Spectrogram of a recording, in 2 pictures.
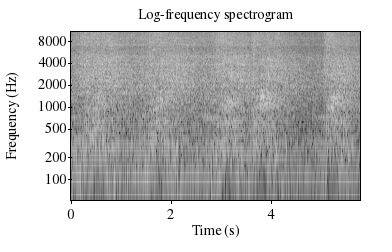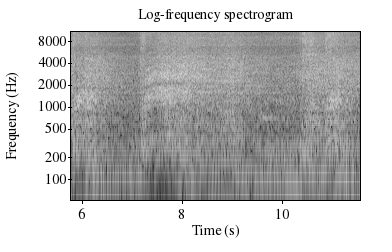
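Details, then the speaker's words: KTM 450 single-cylinder dirt bike, possibly a dual sport, idling after a carburetor fix with a suspected overheating problem: it idles crisply and picks up cleanly on blips; running is normal. "wow what's good so far see if she fires right back up sounds good"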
